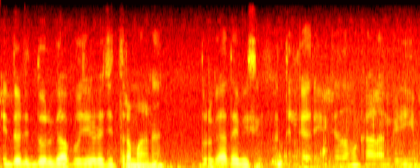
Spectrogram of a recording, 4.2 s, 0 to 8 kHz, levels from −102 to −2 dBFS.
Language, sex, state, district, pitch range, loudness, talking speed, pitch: Malayalam, male, Kerala, Kollam, 110-115 Hz, -19 LUFS, 170 wpm, 110 Hz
